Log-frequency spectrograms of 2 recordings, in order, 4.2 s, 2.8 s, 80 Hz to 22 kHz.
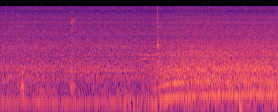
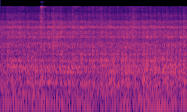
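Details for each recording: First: Honda FD with R18 engine after fitting an original serpentine belt tensioner, idling with air conditioning switched on: even, quiet idle whose hum lifts slightly, no belt squeal or chatter. Normal. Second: Honda FD with R18 engine running: fast, uneven high-pitched metallic chatter from the serpentine belt tensioner, which had been fitted with a non-original bolt. Worn, loose tensioner, to be replaced.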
